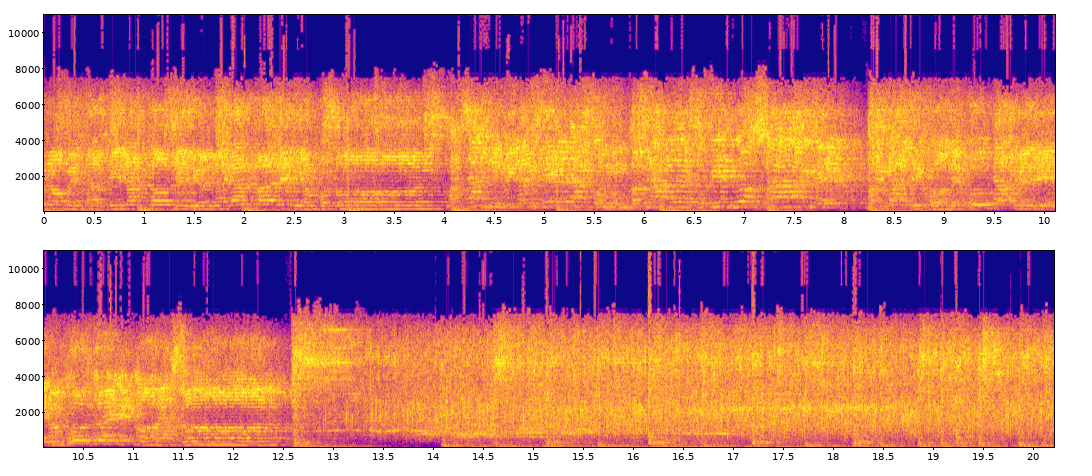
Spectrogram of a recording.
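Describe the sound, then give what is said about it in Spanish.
Singing with instrumental backing from a murga performance gives way, about halfway through, to a loud, sustained ovation of applause and cheering from a large audience, continuing steadily to the end. “Y la ovación del público para este cumple dedicado a la violencia”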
